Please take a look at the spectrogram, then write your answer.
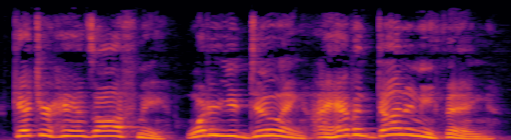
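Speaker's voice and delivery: high, frantic protest; crying out. Acted. Elizabeth, dragged from her chair, cries out high and frantic. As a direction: cry out in panic against the grip. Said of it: "Elizabeth cried out".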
